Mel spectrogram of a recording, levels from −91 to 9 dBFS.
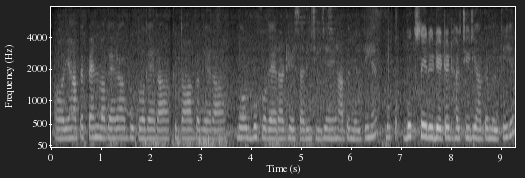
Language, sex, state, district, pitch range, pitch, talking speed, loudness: Hindi, female, Uttar Pradesh, Jalaun, 195-220 Hz, 205 Hz, 175 wpm, -29 LUFS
